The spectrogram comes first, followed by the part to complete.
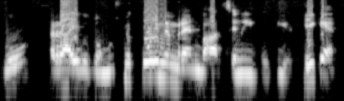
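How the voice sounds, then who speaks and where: A man's voice: high-pitched, animated, a little fast, vocal fry, no room sound, lo-fi sound. A man giving a biology lecture at a board, asking his students questions and answering them himself, mixing English terms into his explanation. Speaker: biology teacher. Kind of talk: classroom lecture at a whiteboard.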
